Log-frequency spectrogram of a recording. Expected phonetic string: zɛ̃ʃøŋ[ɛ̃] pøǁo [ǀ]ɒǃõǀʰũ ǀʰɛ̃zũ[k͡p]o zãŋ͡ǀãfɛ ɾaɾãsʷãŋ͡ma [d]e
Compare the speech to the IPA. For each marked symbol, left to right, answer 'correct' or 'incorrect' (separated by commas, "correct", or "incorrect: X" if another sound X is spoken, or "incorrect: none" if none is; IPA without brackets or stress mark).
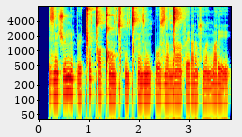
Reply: incorrect: ẽ, correct, correct, incorrect: ɾ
